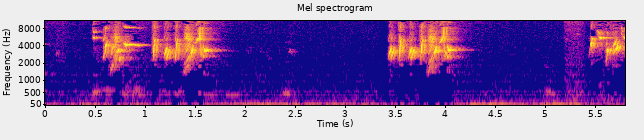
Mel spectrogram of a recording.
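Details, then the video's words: European goldfinch performing the sour el gouzlane song: clustered bursts of quick, tinkling chirps and twitters, two phrases close together, a pause, then further bright twittering phrases. "Chant Chardonneret sour el gouzlane"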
